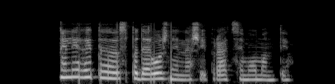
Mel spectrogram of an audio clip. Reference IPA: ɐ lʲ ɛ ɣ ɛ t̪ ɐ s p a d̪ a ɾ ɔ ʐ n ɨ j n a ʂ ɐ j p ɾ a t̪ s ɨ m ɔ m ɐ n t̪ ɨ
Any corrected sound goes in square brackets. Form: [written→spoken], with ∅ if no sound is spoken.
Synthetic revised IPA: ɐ lʲ ɛ ɣ ɛ t̪ ɐ s p [a→ɐ] d̪ a ɾ ɔ ʐ n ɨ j n a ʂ ɐ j p ɾ a t̪ s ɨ m ɔ m ɐ n t̪ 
